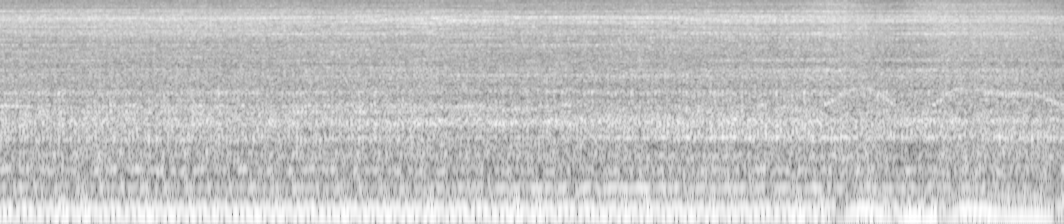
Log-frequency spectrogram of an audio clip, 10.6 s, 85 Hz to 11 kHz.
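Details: 1968 Pontiac LeMans cold-started after sitting most of winter, warmed up until idling without pedal: deep, steady, even idle with no misses, knocks or hunting; healthy warm engine.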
